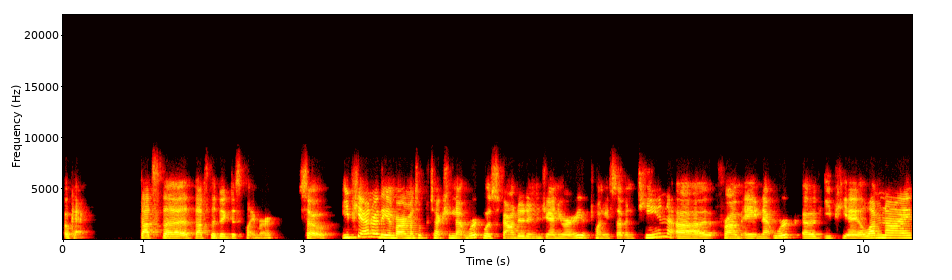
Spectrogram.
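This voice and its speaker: At a fairly quick pace, a woman with a medium pitch speaks in a bright, sharp tone with ordinary pitch variation. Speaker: environmental nonprofit staffer. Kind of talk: webinar presentation. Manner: fast.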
